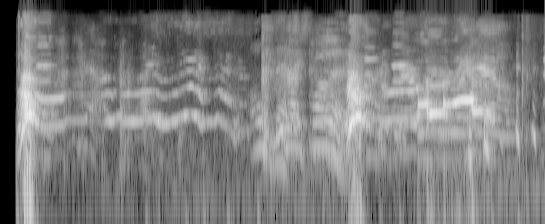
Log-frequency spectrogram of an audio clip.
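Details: Dog howling and singing along in a bluesy style: wavering, gliding tones that rise and fall in long drawn-out phrases, with sharper bursts near the start and middle. A human voice appears to sing along.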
